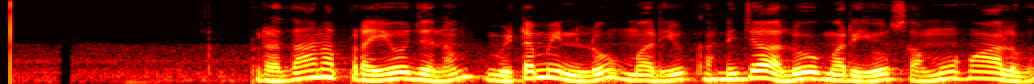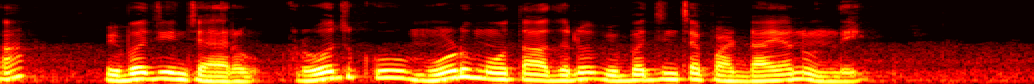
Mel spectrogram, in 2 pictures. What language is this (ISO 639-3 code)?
tel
